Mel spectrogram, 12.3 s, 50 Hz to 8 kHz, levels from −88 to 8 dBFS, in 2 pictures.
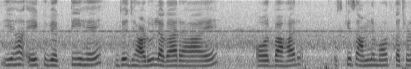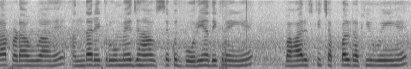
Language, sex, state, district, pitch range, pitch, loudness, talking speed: Hindi, female, Jharkhand, Jamtara, 215-235 Hz, 225 Hz, -18 LUFS, 170 wpm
